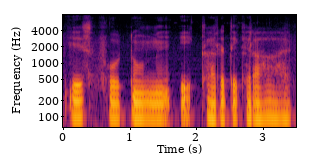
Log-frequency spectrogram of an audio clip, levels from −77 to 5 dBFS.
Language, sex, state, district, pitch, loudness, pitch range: Hindi, male, Madhya Pradesh, Bhopal, 90 Hz, -16 LUFS, 90-95 Hz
